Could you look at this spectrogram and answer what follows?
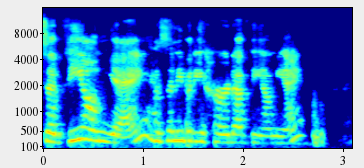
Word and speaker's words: Viognier: So Viognier, Viognier, which I called Viogner until somebody's trained me better.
